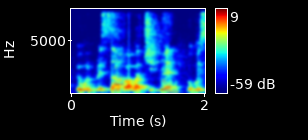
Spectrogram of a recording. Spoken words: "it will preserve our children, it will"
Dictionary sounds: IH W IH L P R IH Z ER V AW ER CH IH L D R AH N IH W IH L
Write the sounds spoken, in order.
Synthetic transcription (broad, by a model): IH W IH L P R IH S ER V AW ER CH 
